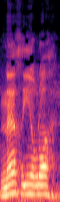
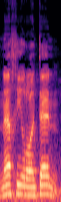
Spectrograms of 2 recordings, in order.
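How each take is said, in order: First: The word ends with an h sound. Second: The word ends with a tan sound. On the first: The reader stops on this word. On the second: The reading continues without a stop.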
